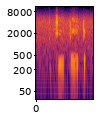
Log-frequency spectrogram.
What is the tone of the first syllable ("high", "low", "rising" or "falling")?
low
